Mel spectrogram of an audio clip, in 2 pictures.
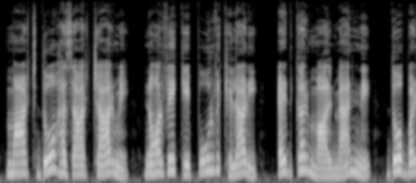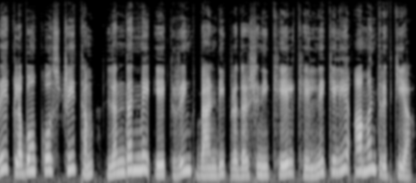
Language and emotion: Hindi, neutral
